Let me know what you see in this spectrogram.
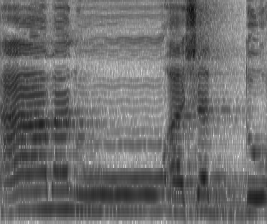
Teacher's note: اندادا یحبونہم کحب اللہ والذین آمنوا اشد حبا للہ، واو مدہ کے بعد حمزہ دوسرے کلمے میں ہے تو یہاں پر مد منفصل ہوگی، 2 سے 3 الف تک کھینچ کر پڑھیں گے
